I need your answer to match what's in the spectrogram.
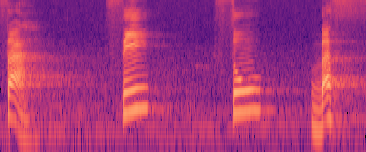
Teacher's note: Ta dikeluarkan dengan menyentuhkan ujung lidah kita dengan dinding dua gigi seri bagian atas. Diucapkan dengan suara dan nafas yang terdengar mengalir.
